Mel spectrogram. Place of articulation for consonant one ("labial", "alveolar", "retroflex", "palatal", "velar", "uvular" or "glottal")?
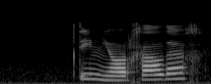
alveolar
